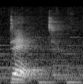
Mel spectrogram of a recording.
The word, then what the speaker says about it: debt: alright so remember poor not what dipped Det debt guess what the but in this word is silent so we just ignored and say that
